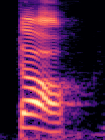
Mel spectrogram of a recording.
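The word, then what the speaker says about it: talk: टॉक टी ए एल के, लेकिन जब हम इसे पढ़ते हैं तो हम इसे पढ़ते हैं टी ए के। जो एल है वो हमारे पास साइलेंट साउंड है।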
